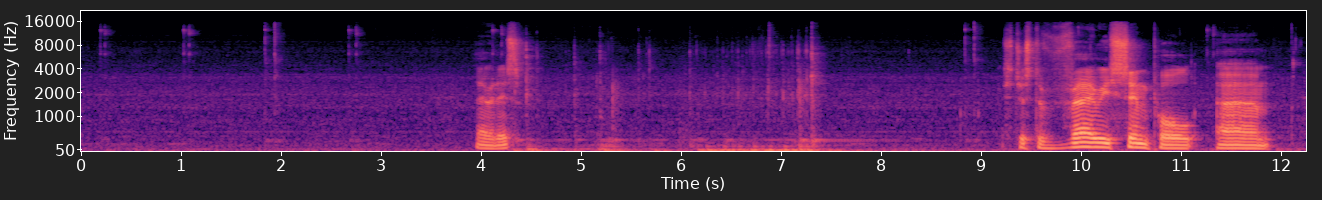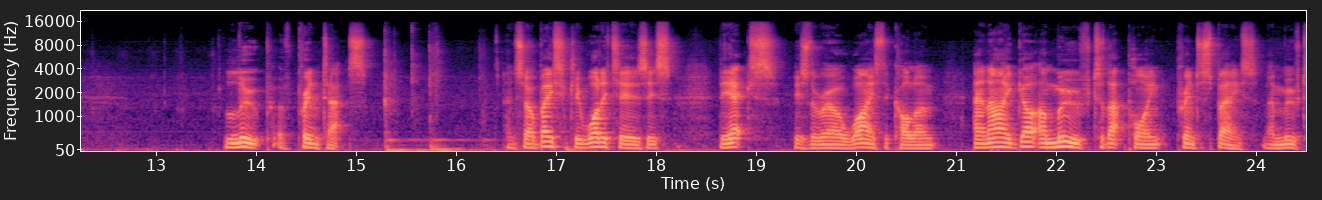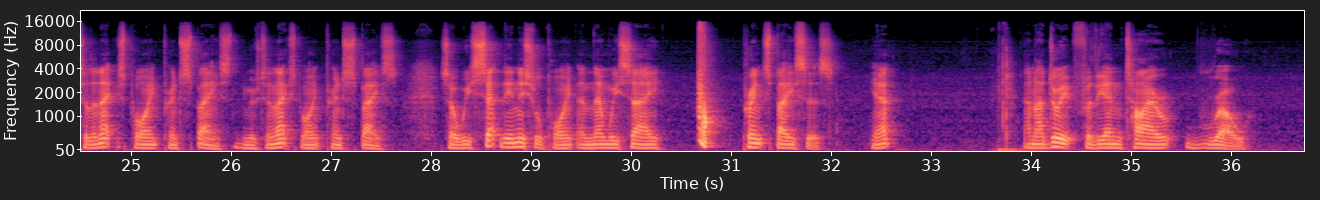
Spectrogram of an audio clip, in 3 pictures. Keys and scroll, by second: 4.5 Home, 5.3 shift+Down, 6.3 shift+Down, 6.8 shift+Down, 7.1 shift+Down.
